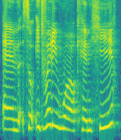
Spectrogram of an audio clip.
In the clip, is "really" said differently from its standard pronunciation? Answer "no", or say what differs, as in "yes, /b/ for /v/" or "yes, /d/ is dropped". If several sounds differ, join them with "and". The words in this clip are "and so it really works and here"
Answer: no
